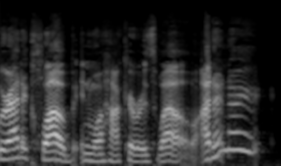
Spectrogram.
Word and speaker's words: Oaxaca: I highly recommend going to Oaxaca. It's spelt a little bit different. It's spelt Oaxaca, Oaxaca.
